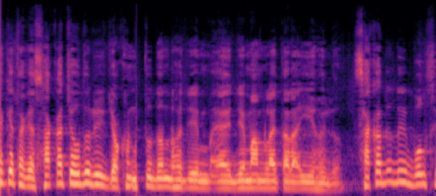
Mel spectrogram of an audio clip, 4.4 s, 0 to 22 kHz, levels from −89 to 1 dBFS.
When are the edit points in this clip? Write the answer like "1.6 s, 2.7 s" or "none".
1.3 s, 3.4 s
